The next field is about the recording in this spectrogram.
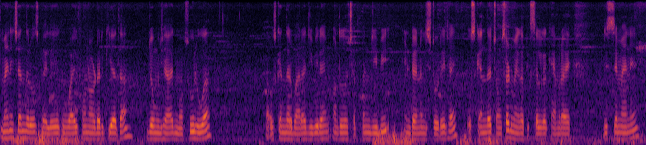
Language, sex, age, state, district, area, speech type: Urdu, male, 18-30, Maharashtra, Nashik, urban, spontaneous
